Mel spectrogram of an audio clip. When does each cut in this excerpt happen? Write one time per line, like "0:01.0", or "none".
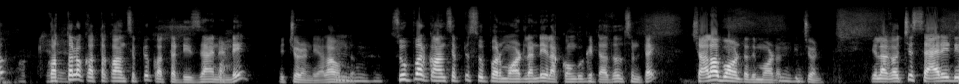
none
